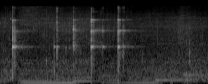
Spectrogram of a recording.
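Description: A metal spoon clinking against a small glass bowl as ginger-garlic paste is scraped out of it: several light, ringing clinks in the first second and a half.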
